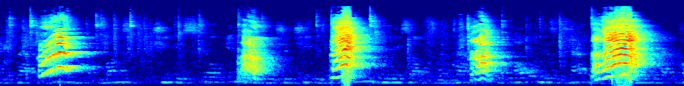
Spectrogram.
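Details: Hungry pet macaw asking for attention, uttering five rasping voiced phrases, some with falling inflection, spaced roughly every one to two seconds in a quiet room.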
